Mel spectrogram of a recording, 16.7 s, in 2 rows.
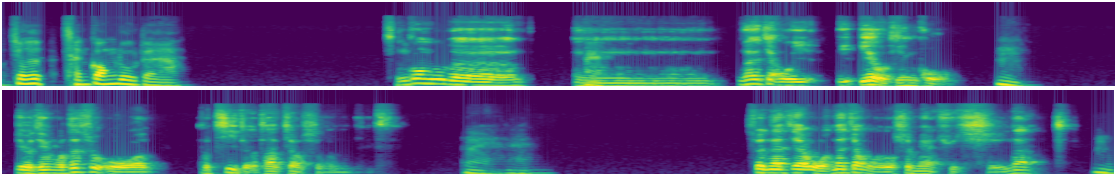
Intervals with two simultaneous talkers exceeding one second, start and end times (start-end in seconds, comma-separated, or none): none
